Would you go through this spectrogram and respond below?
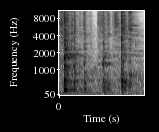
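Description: A lid clatters down onto a metal pan, or dandang, of cut bananas, giving a few close, sharp metallic knocks and scrapes spread unevenly over a moment, with no voices.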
